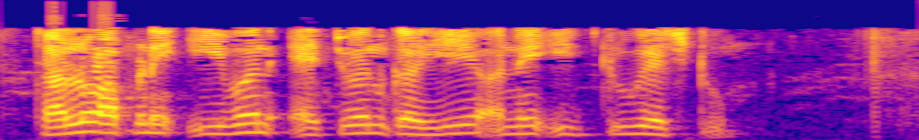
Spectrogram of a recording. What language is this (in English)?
Gujarati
